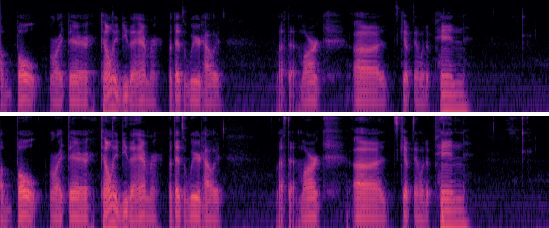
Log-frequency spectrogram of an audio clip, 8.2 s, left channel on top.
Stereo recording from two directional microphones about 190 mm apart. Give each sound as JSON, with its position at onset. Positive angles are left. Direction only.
{"t": 0.0, "sound": "speech", "side_deg": -35}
